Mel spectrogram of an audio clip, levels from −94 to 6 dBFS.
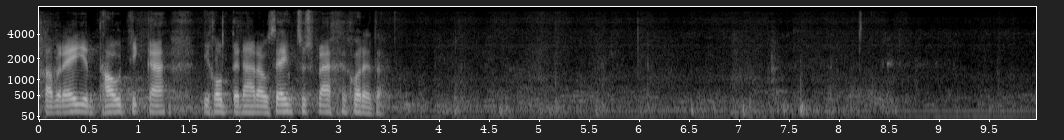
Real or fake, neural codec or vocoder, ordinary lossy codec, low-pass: fake; codec, 24 kHz, 6 kbps, HILCodec; none; 7.2 kHz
